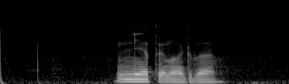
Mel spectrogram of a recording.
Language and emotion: Russian, neutral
